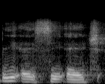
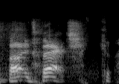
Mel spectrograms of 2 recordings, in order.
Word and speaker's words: Bach: Just to clarify, the word you were repeatedly saying is spelled B-A-C-H and not B-A-R-K. Is that right? Bach. Thank you. I had It's to translate Bach. from Australian. Bach, mate. It's Batch. John Batch.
